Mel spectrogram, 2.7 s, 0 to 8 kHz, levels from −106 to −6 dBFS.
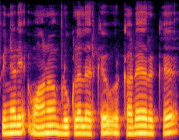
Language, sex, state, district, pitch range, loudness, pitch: Tamil, male, Tamil Nadu, Namakkal, 145-160 Hz, -14 LUFS, 150 Hz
